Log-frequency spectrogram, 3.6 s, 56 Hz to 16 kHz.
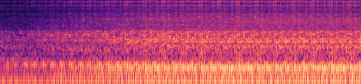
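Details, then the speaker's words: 2015 Ford F350 6.7 Powerstroke diesel just after an oil change and replacement of both fuel filters, started once fuel pumped through to fill the filters. Even diesel clatter at a steady idle with no misses or knocks. Normal idle. "okay we're good we're started let's see if it stays started seems to be running pretty good so far"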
